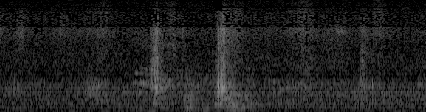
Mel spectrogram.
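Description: A comb brushes through long hair with soft strokes.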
